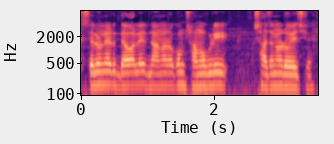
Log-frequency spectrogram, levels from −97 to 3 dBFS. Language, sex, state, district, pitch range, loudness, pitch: Bengali, male, West Bengal, Cooch Behar, 140-155 Hz, -15 LUFS, 150 Hz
